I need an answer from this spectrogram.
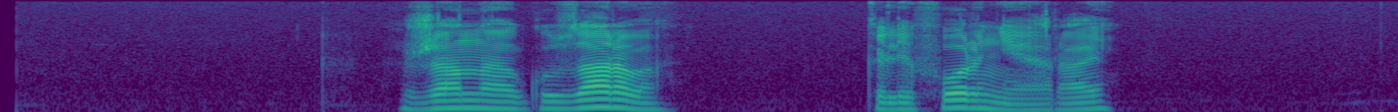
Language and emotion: Russian, neutral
